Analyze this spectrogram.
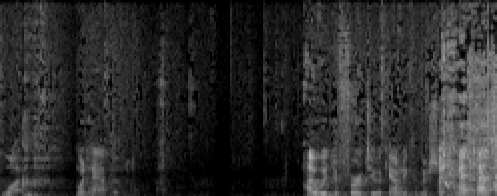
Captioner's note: laughter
